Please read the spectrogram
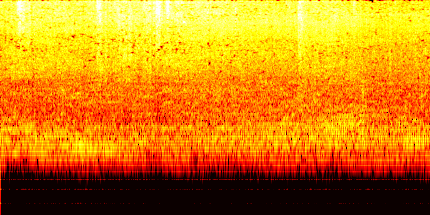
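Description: Steady background noise of a busy street, with a few faint clicks.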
